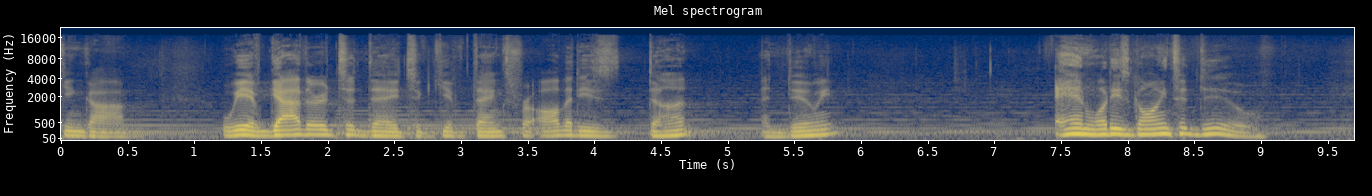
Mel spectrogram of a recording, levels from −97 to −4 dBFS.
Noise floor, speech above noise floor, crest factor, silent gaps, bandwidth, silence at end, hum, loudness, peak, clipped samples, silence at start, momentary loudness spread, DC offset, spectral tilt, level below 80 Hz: -47 dBFS; 23 dB; 20 dB; none; 18 kHz; 0 s; none; -25 LUFS; -4 dBFS; under 0.1%; 0 s; 23 LU; under 0.1%; -6 dB/octave; -58 dBFS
